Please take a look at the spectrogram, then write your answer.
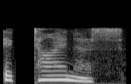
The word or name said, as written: Ictinus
